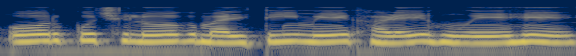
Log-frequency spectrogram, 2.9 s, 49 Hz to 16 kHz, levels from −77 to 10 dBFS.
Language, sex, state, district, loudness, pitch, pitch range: Hindi, female, Madhya Pradesh, Bhopal, -9 LUFS, 215 Hz, 200-225 Hz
